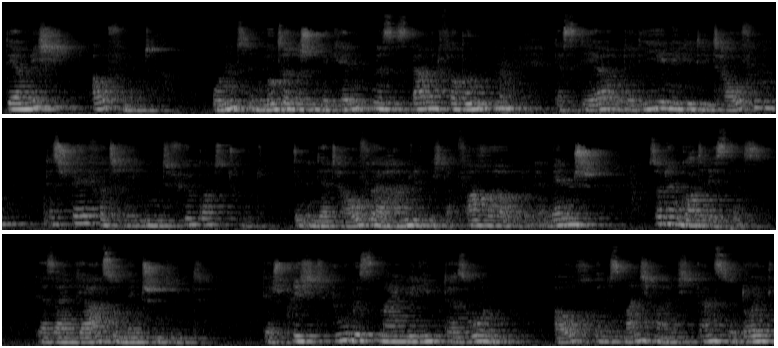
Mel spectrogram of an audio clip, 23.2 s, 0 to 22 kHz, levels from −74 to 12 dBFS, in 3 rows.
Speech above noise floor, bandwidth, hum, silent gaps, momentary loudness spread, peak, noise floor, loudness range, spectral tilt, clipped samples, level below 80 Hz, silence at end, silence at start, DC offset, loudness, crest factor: 27 dB; 15 kHz; none; none; 13 LU; -16 dBFS; -62 dBFS; 5 LU; -5 dB/octave; under 0.1%; -66 dBFS; 0 s; 0.05 s; under 0.1%; -35 LUFS; 20 dB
